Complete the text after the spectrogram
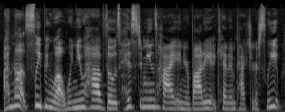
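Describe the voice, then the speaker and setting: Fairly quick and a little high, her voice has a fairly bright tone despite being nasal and congested from allergies. She's a bubbly, chatty dietitian in her thirties who laughs a lot while chatting on her solo podcast, with no room sound in the recording.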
